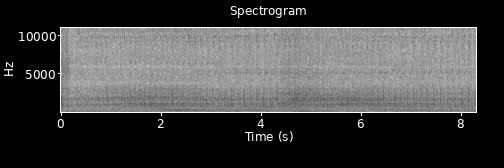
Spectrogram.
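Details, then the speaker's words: Hyundai Elantra petrol engine idling, louder when cold, during cylinder-by-cylinder disconnection tests for suspected piston slap: light fast ticking/knocking persists; engine ticking at idle. "Okay, it's still knocking, but it's knocking a little bit less now."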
